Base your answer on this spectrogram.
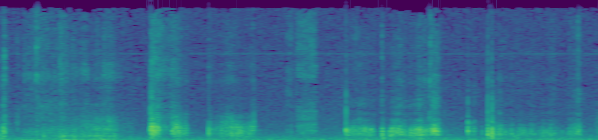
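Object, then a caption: Pastel drawing on corrugated cardboard. Long nails scratch along the visible corrugated edge and across the surface of a piece of corrugated cardboard bearing a yellow pastel portrait. Dry, rasping scrapes come in short, uneven bursts, centered in the midrange with a faint bright edge and little low end.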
